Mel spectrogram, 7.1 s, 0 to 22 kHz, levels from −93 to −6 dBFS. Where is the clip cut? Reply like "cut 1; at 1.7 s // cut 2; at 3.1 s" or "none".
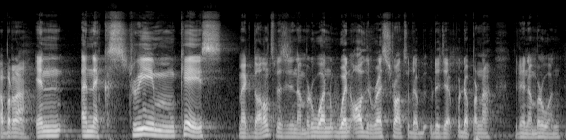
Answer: none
